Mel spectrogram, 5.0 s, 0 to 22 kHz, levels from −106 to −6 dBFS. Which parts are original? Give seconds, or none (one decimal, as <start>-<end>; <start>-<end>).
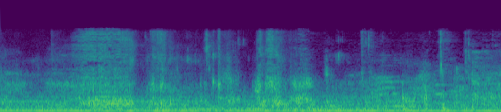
0.0-1.3; 2.3-5.0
